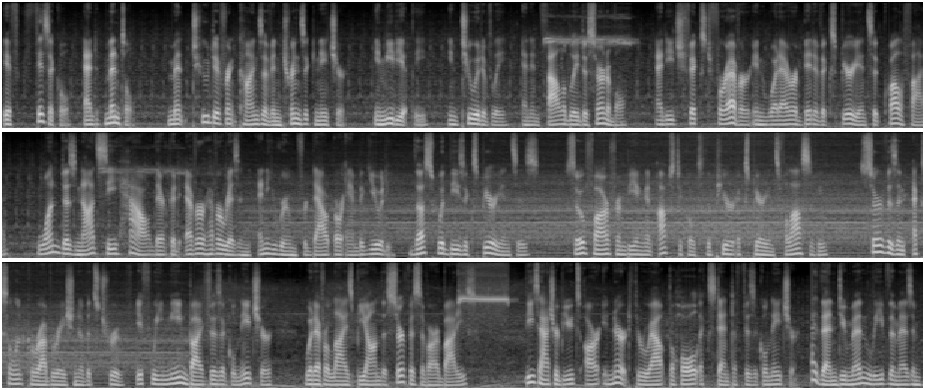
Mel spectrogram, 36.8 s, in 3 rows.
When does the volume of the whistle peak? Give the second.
31 s.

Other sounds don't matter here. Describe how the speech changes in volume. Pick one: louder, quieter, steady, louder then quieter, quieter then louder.
steady.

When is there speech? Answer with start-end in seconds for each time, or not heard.
0.0-36.8.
